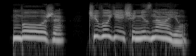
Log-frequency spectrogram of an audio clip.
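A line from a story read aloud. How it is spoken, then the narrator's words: Moaning. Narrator (Russian): застонала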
